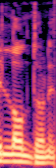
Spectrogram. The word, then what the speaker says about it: London: Now, most people don't say London. It's probably a bad example. But anyway, London. So the stress is on the first syllable.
